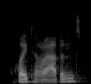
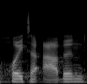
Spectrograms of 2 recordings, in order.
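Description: First: An R sound links the two words. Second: A glottal stop separates the two words. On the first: "he puts that little R in between" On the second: "instead of saying heute Abend"

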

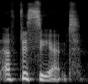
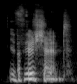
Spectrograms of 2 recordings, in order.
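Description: First: The middle consonant is an s sound. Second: The middle consonant is an sh sound. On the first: The speaker calls it wrong. "It is definitely not a S sound in there" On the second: The speaker calls it right. "we're both going to keep saying efficient"

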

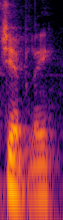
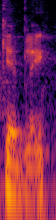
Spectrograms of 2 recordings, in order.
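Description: First: The word begins with a J sound. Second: The word begins with a hard G sound. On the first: The speaker calls it right. "it's pronounced Ghibli" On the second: The speaker calls it wrong. "not Ghibli"

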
